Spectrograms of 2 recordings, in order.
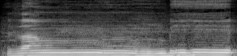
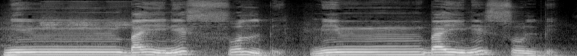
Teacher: দুই ঠোঁট মিলে করে গুণটা আদায় করতে হবে, তবে ঠোঁটের মাঝে একটা ফাঁকা রাখবেন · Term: ইকলাব গুণনা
